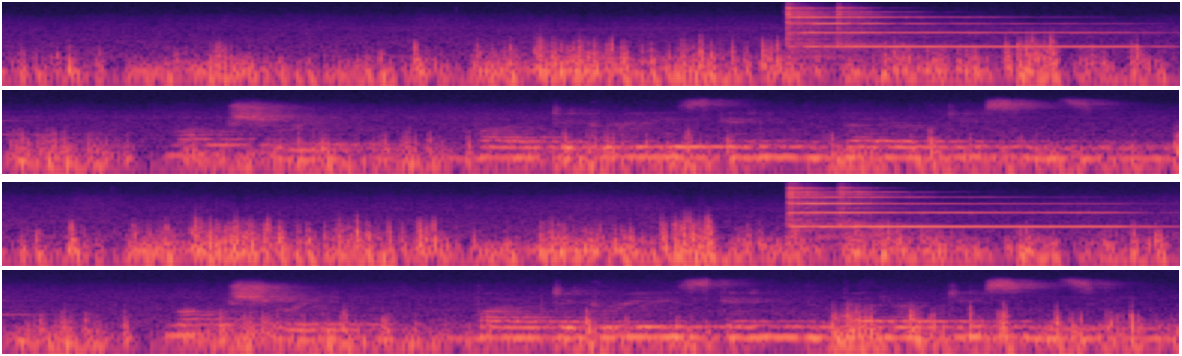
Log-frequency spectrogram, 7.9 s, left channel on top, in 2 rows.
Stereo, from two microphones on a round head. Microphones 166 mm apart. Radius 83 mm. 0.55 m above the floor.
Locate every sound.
2.6 s a bell: 60° left (ahead or behind), 4.5 m
4.5 s a woman speaking: 10° left (ahead or behind), 4.5 m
